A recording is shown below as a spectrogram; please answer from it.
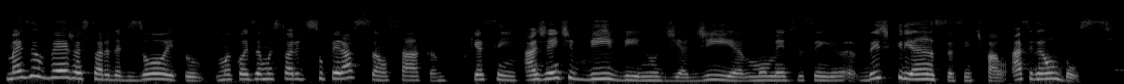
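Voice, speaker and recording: A woman's voice: mid-range voice, normal speed, few pauses, no room sound, clean studio sound. A middle-aged woman with a Brazilian accent, a voice actor chatting in an interview. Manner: animated, chatty, many fillers. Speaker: voice actor guest. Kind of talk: casual interview chat.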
